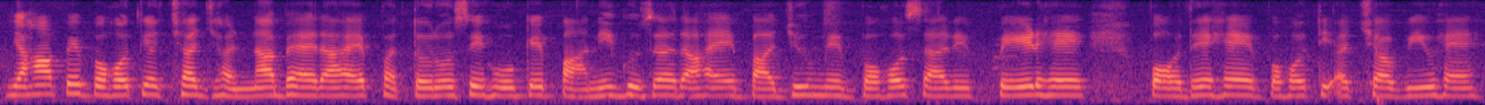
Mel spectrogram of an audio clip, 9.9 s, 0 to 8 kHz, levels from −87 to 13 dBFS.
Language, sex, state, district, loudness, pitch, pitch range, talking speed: Hindi, female, Haryana, Jhajjar, -17 LUFS, 190 Hz, 185-200 Hz, 175 wpm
